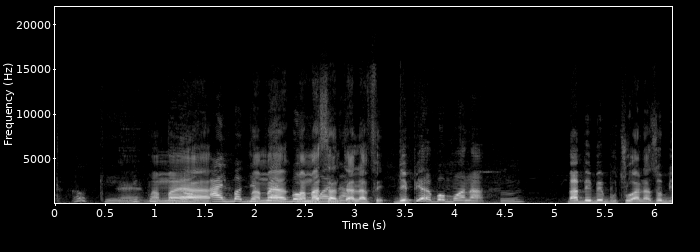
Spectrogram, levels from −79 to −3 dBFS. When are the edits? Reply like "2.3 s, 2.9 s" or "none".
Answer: 4.4 s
